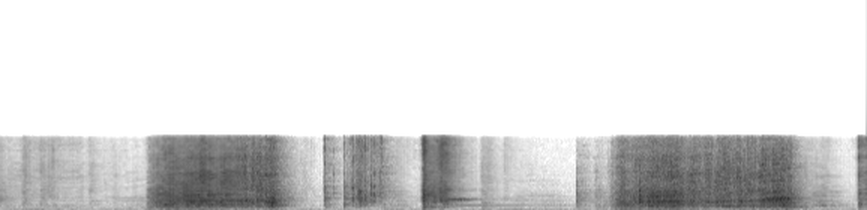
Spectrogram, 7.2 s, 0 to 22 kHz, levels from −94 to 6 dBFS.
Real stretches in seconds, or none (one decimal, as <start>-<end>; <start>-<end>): 2.0-3.3; 4.4-6.7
